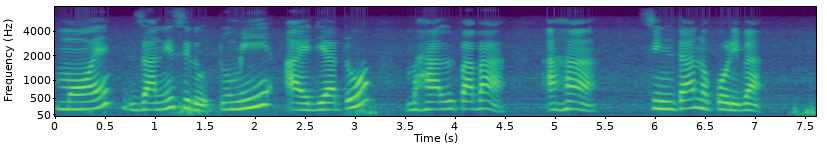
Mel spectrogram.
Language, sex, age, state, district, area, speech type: Assamese, female, 30-45, Assam, Golaghat, rural, read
